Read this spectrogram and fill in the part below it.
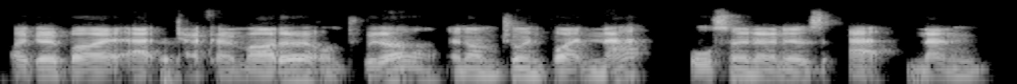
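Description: A man's voice: low voice, steady tone, normal speed, dull audio, background noise. A young man talking on a podcast, earnest, his sentences tumbling over each other. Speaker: podcast guest, sports fan. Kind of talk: casual chat.

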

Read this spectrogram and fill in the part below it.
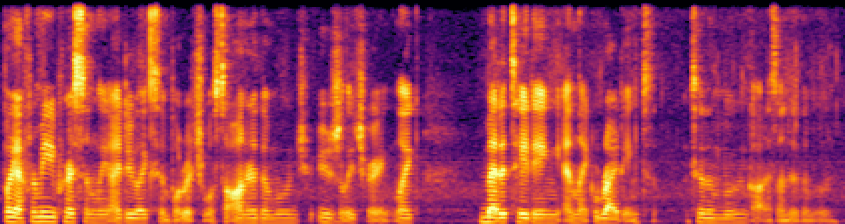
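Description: Podcast guest, Tagalog native speaker, mid pitch, gravelly, hesitant, lots of filler words. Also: little pitch movement, a little fast, a little mellow, slight background noise. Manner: hesitant, heavy use of "like" fillers. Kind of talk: casual conversation.

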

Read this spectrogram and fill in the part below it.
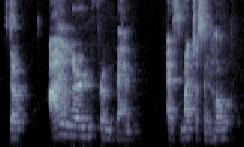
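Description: A bright, forceful man's voice, pitched a little high, in a roomy recording. He is from Honduras and talks as an interview guest, earnest and emphatic, in a conversational way full of small filler phrases. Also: a little slow. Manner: earnest, emphatic, frequent "like" and "you know". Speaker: arts critic and educator, podcast guest. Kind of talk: conversational interview, personal storytelling.

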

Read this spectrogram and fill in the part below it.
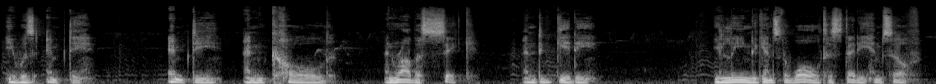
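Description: A man narrating a literary audiobook in a dramatic, intense way, with deliberate phrasing. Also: sits low, steady tone, a little mellow, slightly rough.

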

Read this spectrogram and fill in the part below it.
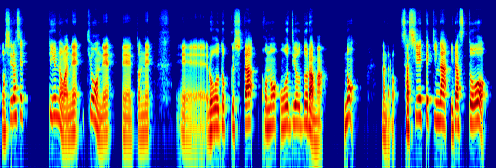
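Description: A man hosting his own audio drama show, narrating and chatting gently. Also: on the high side, clean tone. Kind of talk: audio drama narration and casual host chat.

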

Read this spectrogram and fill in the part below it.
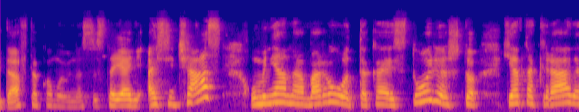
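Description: A woman teaching yoga and trained as a clinical psychologist, speaking thoughtfully in an interview, with many fillers and restarts. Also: medium pitch. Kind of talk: reflective interview conversation.

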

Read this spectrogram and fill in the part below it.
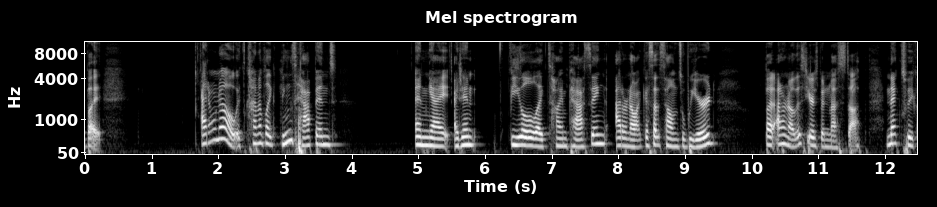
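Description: A woman in her twenties hosts her solo podcast in a rambling, emphatic style, swearing freely. Her voice is strained and hoarse, and she is recording from her bathroom at home. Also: on the low side. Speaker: podcast host. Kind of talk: casual solo podcast chat.

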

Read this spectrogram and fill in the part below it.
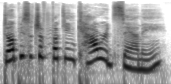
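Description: A woman's voice: high-pitched, big pitch swings, moderate pace, dry recording, studio quality, voice pushed up. A woman narrator voicing a bitter, traumatized woman bent on revenge, taunting and emotionally raw, in an audio short story. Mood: defiant, taunting. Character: traumatized, vengeful, defiant woman, bitter and daring.

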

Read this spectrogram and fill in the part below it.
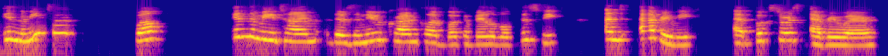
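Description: A woman playing a genteel, brisk librarian who hosts radio mysteries, polite and theatrical. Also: high voice, very animated. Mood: brisk, teasing. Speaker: host narrator. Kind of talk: vintage radio mystery hosting. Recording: dull lo-fi recording under music.

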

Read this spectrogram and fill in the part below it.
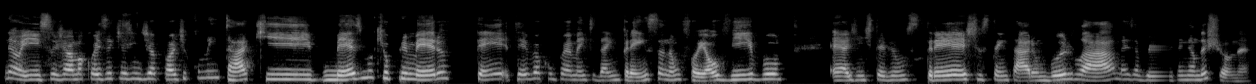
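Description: A woman's voice: on the high side, normal speed. A young woman hosting a podcast, chatting casually and explaining things with lots of tag questions. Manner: chatty, explains with many "né?" tags. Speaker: podcast host.

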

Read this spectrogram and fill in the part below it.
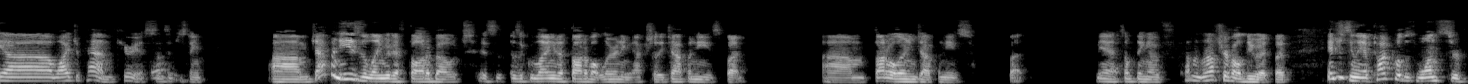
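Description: A man's voice: fairly high pitch, husky, dull audio. A young man whose first language is Gujarati, chatting casually and thoughtfully on a livestream from home as he answers viewer questions.

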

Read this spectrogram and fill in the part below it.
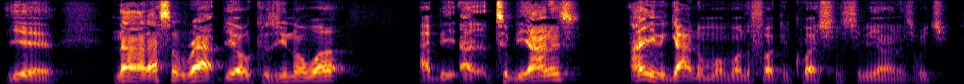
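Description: A man's voice: on the low side, animated, fairly quick. A man in his thirties hosting a podcast, talking in loose, swearing street slang with many restarts. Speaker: podcast host. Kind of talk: casual chat.

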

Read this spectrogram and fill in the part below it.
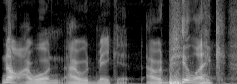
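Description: A man's voice: mid-range voice, very animated, normal speed. A young man co-hosting a casual podcast, rambling and teasing, with frequent restarts. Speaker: podcast co-host. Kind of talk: crude casual chat.

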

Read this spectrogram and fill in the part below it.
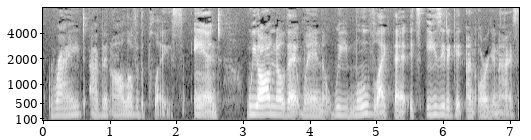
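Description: A woman hosting her own podcast as a confidence coach, talking casually and emphatically with a hoarse, raspy voice. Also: medium pitch, a little mellow. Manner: chatty, emphatic, frequent "right?" and "um". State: hoarse, raspy voice after illness.

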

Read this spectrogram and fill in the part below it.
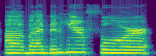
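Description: A woman's voice: medium pitch, flat delivery, slow, a bit bright, dry recording. A woman in her twenties from Mexico, chatting casually on a podcast and speaking hesitantly with ums. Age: 20s. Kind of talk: casual chat.

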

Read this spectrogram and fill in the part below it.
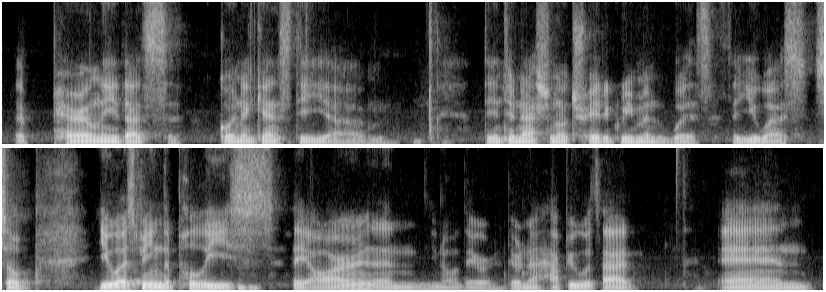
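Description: Man, very deep voice, podcast co-host, casual chat, lots of ums and restarts. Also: a little mellow. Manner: hesitant, many ums and restarts.

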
